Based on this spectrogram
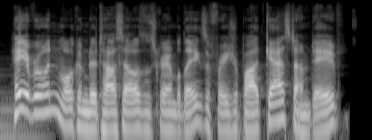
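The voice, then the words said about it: Speaking very quickly. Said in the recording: “Do you always say that so quickly?”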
